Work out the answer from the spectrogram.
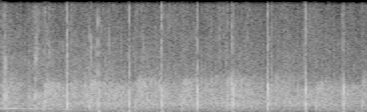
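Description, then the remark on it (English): A group applauds visiting friends from Mexico, many hands clapping steadily in a dense, bright wash with a few sharper, louder claps standing out at irregular intervals throughout. “Let's give them a round of applause, okay?”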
